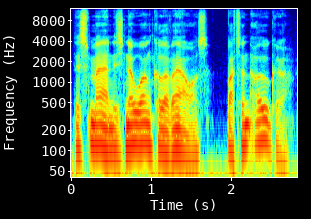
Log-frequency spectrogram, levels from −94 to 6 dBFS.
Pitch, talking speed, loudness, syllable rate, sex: 105 Hz, 210 wpm, -14 LUFS, 4.7 syllables/s, male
